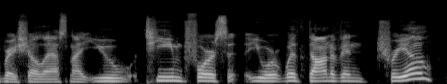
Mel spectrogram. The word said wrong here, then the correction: Donovan Troy: Am I saying that right? – Donovan Troy, he was more managing Powder Baby, who was my partner.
